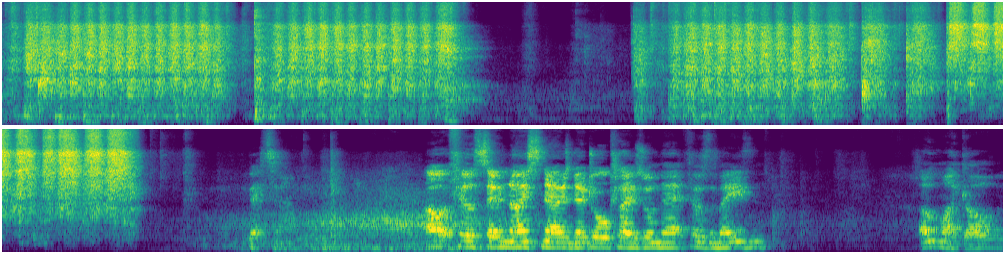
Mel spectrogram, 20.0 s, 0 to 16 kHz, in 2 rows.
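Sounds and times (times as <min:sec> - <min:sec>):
rough sanding on wood: 0:00.0 - 0:04.7, 0:06.3 - 0:11.5.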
